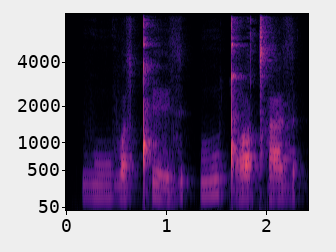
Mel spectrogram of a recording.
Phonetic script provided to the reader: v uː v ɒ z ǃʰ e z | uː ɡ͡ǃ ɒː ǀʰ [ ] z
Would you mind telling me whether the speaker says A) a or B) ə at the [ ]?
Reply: A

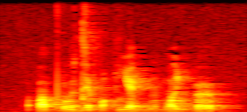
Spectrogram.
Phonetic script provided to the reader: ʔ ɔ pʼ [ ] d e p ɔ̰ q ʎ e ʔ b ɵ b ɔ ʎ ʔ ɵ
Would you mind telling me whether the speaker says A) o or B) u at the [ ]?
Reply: B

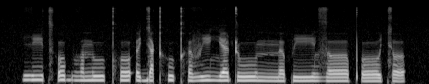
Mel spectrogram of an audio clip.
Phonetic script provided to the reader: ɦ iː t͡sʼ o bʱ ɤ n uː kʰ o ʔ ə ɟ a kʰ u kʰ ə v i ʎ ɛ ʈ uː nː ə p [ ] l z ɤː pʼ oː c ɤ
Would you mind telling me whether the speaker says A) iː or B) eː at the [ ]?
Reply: A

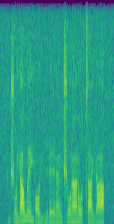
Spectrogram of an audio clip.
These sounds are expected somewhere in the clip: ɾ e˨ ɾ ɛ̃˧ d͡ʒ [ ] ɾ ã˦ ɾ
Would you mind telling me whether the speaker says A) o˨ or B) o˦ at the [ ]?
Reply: B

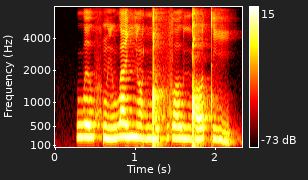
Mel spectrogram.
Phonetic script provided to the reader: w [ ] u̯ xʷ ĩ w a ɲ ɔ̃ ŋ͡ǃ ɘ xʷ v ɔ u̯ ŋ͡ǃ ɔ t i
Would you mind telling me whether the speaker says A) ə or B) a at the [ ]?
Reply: A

